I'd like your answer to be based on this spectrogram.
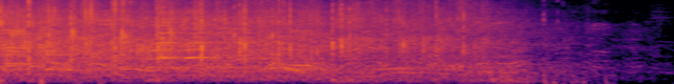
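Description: A crowd at a high school basketball game applauds the homecoming king and queen, a dense, steady wash of clapping and cheering that fades out over the last second.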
